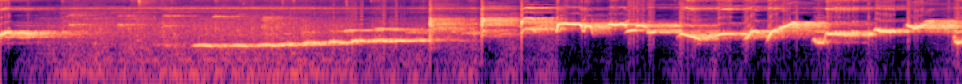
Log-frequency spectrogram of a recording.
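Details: White-rumped shama in kretekan singing style, meant to provoke other shamas into singing: a long slowly rising clear whistle, then quick varied whistled phrases jumping between mid and high pitches, over faint low rumbling early on.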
